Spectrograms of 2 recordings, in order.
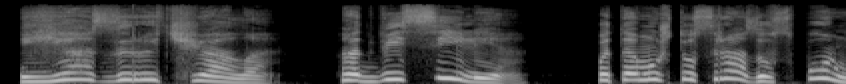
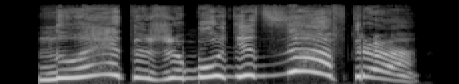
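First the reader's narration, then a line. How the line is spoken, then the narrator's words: Shouting. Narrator (Russian): закричала я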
